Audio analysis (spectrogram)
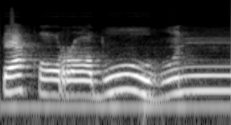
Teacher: hold the نون but don't elongate the fatha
